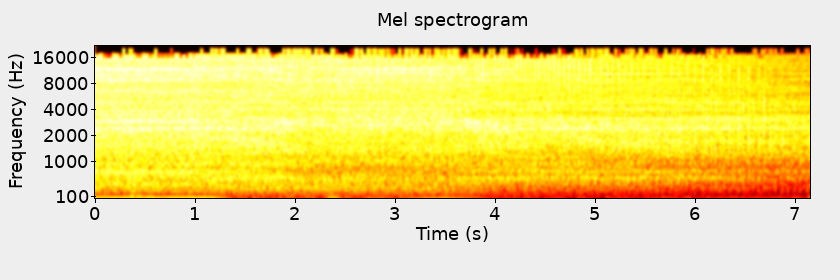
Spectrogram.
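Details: Older Makita 4300BV jigsaw, basic up-and-down stroke with variable-speed switch, after guide wheel repair: fast, even buzzing rattle of blade stroke, easing slightly as speed drops; runs smoothly and healthy.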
